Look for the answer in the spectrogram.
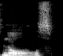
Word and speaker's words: Knowles: His name also appears in a couple of other different forms, but the reason that we can be sure that it's Knowles, not only because K-N-O-W-L-E-S is pronounced that way today,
